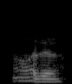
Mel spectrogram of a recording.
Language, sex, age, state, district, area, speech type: Nepali, male, 60+, West Bengal, Kalimpong, rural, conversation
